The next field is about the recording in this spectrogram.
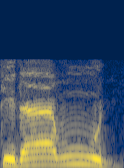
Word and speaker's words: داود: أيضا مما ينطق ولا يكتب الواو في كلمة داود، تكتب هكذا بالرسم العروضي داود، ومثلها أيضا طاووس.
